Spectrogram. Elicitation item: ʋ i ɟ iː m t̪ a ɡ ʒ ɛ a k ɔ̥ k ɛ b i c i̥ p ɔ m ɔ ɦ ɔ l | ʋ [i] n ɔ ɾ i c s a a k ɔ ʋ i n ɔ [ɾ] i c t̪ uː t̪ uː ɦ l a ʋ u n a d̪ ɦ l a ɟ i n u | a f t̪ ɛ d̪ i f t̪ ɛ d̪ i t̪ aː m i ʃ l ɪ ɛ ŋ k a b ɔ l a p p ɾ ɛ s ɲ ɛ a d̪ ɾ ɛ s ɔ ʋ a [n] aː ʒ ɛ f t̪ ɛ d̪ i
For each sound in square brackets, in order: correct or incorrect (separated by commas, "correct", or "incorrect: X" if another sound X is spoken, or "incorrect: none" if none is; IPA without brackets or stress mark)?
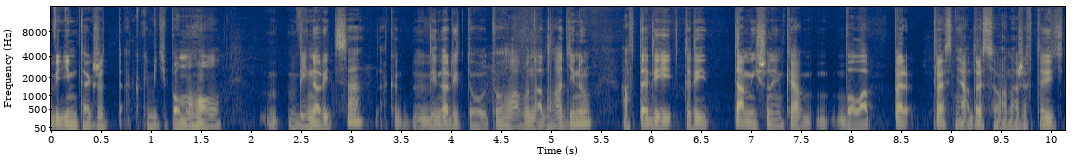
correct, correct, correct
